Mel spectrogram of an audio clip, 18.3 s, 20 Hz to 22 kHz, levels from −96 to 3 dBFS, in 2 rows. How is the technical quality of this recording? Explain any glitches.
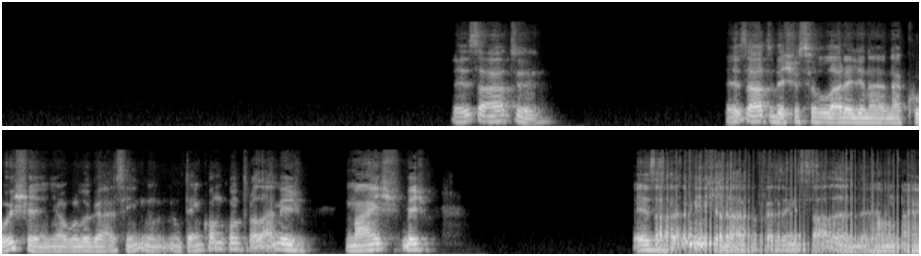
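There's one real glitch, right at the end. From 15.70 s to 18.34 s there's buffer tearing. Writer and reader have slipped, so about a third of each buffer replays audio from roughly a tenth of a second earlier. That gives a robotic 23.4 Hz buzz, which fits a 2048-sample buffer.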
